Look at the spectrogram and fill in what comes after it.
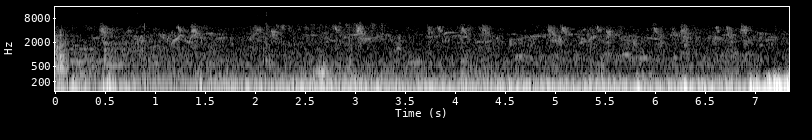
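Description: Birds chirping, with many short calls scattered throughout, over a low rumbling noise that grows louder near the end.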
